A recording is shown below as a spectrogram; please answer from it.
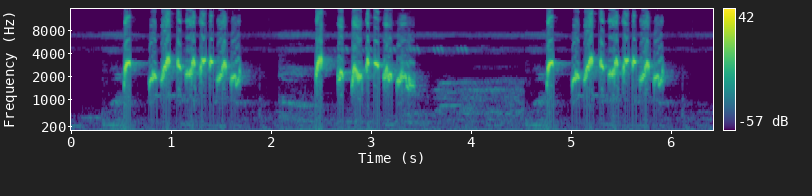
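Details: A captive decoy red-whiskered bulbul (Pycnonotus jocosus) sings to call the flock and to train young birds: three bright, bubbling phrases of quick fluty notes, each about a second long and two seconds apart, with nothing else audible.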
